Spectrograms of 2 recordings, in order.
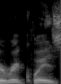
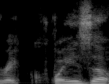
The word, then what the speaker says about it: Rayquaza: Mega Rayquaza is pretty cool, though. Is it Rayquaza or Rayquaza? I've heard it pronounced both different ways. I think officially it's Rayquaza, but a lot of people call it Rayquaza.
